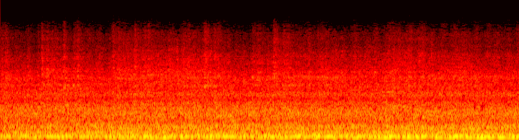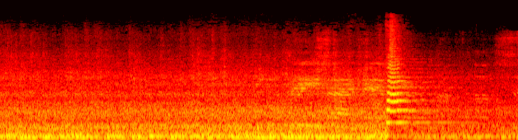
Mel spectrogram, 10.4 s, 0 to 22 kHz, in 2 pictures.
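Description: Class 33 diesel locomotive running with a steady low engine rumble as it draws slowly into the platform. About nine seconds in it sounds its horn once, a sudden loud blast of under a second.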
